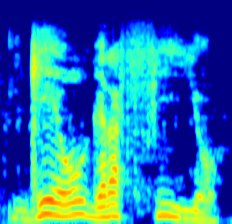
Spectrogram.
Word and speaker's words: geografio: O G é sempre G. Por exemplo, a palavra geografia em Esperanto é geografio.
